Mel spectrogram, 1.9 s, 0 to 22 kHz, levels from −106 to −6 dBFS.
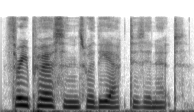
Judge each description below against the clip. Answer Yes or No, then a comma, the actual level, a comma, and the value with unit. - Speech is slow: No, fast, 215 wpm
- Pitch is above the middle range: Yes, high, 200 Hz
